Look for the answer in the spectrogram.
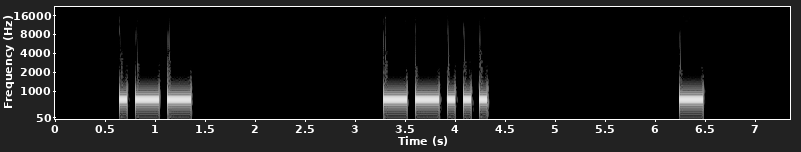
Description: Morse code, heard as a keyed tone, about 15 wpm, spaced as for 4 wpm, 700 Hz. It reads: W7T
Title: USA Call Signs - 8x Character Spacing - 15wpm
